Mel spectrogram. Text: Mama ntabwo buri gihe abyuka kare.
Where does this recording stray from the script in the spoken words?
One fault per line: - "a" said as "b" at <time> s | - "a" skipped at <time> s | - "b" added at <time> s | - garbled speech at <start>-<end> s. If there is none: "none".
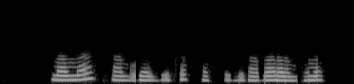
- "buri" skipped at 1.3 s
- garbled speech at 2.2-3.3 s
